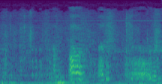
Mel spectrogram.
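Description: Puppies and their mother dog Mo, heard as soft whimpers and a brief bark-like yip near the middle, fairly close, over a low steady background hum.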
